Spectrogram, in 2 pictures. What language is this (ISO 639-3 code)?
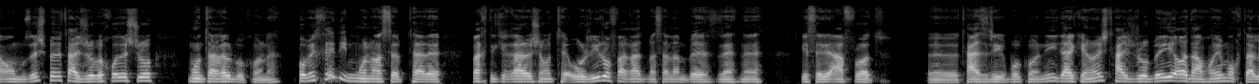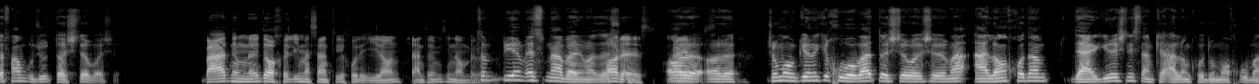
fas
